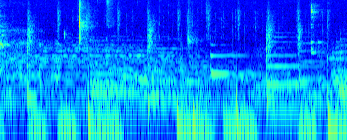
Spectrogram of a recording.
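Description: Thick homemade salsa is poured into a crock pot, making close, wet glugging and plopping sounds with squishy drips over a low background hum.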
